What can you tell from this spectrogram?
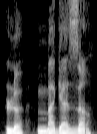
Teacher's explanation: only one S between two vowels. Then you get the sound Z, alright? And then the ending here is IN, so it's nasal, it goes in your nose, and it's un.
